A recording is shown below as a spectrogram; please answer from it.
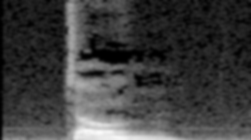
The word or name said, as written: Toon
